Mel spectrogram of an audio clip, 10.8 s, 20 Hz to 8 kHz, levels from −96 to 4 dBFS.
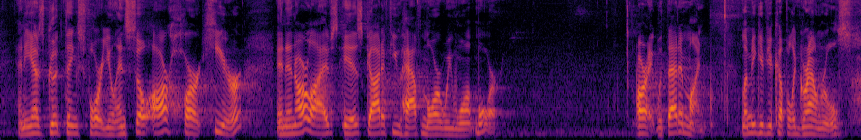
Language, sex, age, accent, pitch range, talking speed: English, male, 40-59, American, 155-195 Hz, 225 wpm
